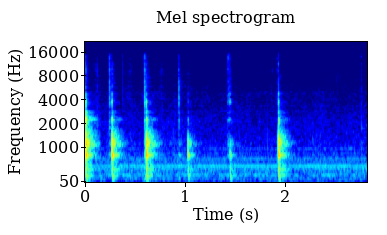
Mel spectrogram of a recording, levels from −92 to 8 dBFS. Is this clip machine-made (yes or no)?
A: no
